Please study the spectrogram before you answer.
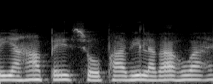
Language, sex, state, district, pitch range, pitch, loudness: Hindi, female, Jharkhand, Ranchi, 200-215 Hz, 210 Hz, -15 LUFS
